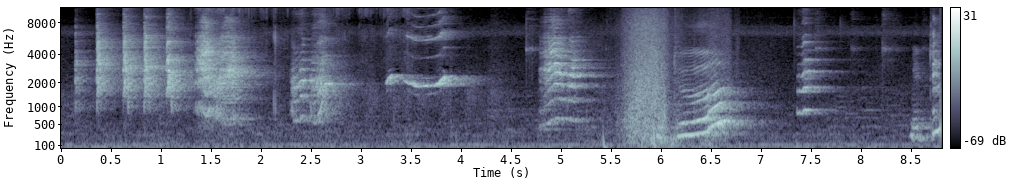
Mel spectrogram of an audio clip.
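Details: Pet parrot talking while playing, giving a string of short harmonic word-like calls and rising whistles with breathy pauses, mixed with background music and a burst of broadband noise midway.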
